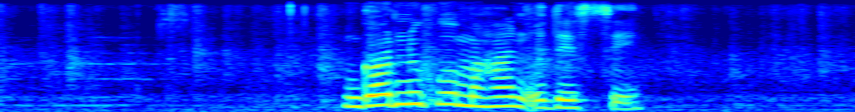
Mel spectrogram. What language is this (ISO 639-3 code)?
nep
